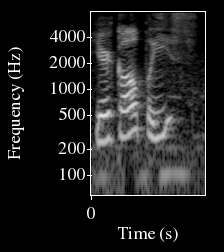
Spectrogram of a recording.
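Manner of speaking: slow, distant operator voice down a phone line; operator over the phone. Acted. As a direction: answer the call like a switchboard operator.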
